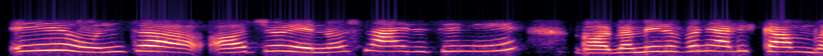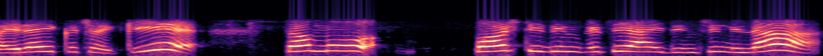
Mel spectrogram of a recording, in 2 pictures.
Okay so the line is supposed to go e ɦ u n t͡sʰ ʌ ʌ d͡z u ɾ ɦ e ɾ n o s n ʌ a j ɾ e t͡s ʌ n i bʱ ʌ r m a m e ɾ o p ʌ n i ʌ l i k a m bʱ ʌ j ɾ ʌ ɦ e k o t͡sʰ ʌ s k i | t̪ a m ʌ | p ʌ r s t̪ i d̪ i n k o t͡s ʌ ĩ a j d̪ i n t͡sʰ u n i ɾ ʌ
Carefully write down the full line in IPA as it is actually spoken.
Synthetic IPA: e ɦ u n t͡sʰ ʌ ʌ d͡z u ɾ ɦ e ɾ n o s n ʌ a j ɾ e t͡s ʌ n i ɡʱ ʌ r m a m e ɾ o p ʌ n i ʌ l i k a m bʱ ʌ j ɾ ʌ ɦ e k o t͡sʰ ʌ k i | t̪ ʌ m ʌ | p ʌ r s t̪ i d̪ i n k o t͡s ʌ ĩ a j d̪ i n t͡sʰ u n i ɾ ʌ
